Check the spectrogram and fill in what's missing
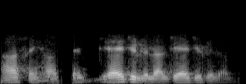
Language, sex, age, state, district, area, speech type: Sindhi, male, 45-60, Maharashtra, Thane, urban, conversation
